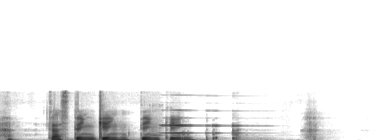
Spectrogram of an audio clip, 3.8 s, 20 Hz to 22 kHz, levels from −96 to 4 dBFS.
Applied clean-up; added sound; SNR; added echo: neural mask model RNNoise.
